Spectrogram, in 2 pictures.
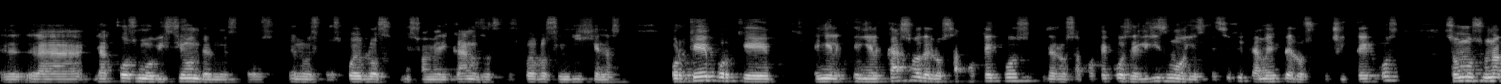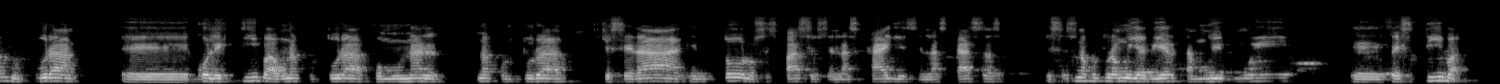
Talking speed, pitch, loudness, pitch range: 130 wpm, 135 Hz, -23 LUFS, 125-150 Hz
